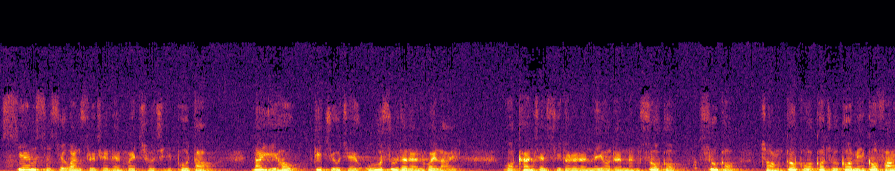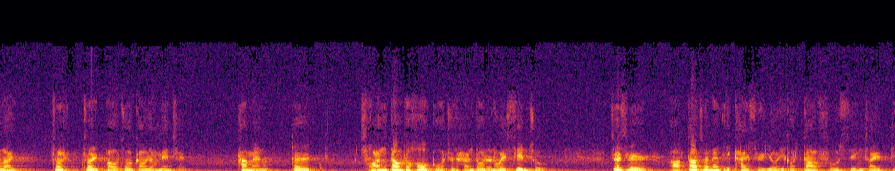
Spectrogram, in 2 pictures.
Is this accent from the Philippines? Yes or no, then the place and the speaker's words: yes; Philippines; 我说菲律宾有7000个小岛，我从菲律宾来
